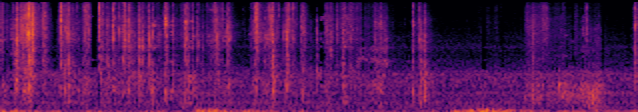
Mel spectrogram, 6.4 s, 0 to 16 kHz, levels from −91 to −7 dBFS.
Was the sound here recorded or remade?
remade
